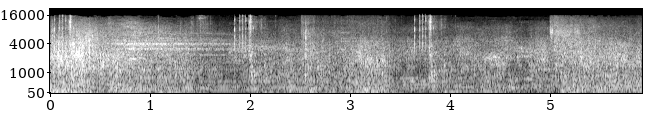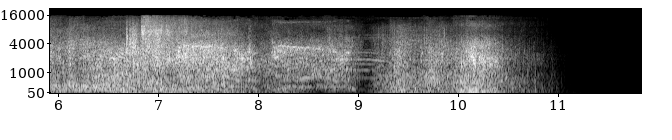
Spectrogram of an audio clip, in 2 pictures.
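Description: Blades swish and clash in a fight.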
